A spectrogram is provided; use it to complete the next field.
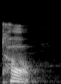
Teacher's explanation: So they add a little H sound, little aspiration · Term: aspirated T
